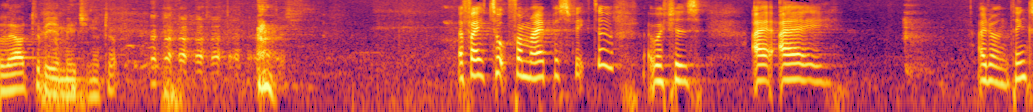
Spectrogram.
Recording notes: Panel at our Baptist National Hui 2019, Kia tupu whakaritorito: Positioning ourselves to thrive.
